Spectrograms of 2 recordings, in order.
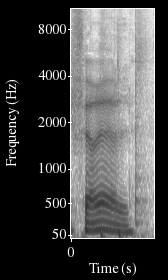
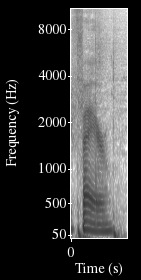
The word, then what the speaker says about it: Farrell: to say it well if you're French you're going to say Perry farell and if you're from the south you might say Perry frell Perry farell we're going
